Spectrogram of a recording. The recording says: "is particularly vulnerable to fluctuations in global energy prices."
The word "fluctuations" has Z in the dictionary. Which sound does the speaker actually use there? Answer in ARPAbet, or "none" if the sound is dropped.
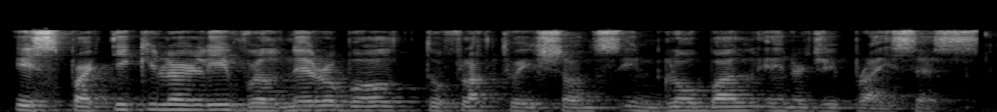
S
